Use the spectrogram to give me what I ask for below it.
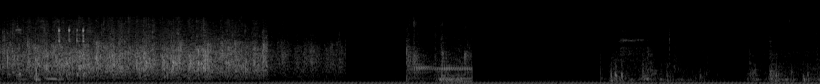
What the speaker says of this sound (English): Another round of applause for His Excellency as we take our seats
